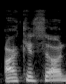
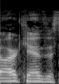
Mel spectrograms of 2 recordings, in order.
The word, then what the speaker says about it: Arkansas: I mean, it's still Arkansas to me because how come Kansas is spelled Kansas, pronounced Kansas, but you put an AR in front of Arkansas and it's Arkansas?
